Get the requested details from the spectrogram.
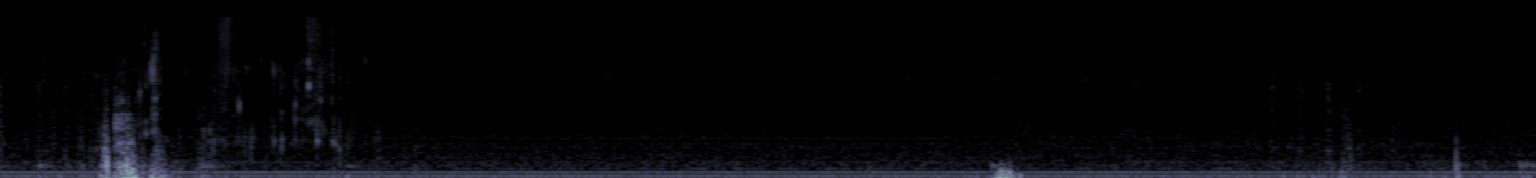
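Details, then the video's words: Epo the dog chewing up close in a quiet small room: a few crunchy bites just after the first second and around two seconds, another near seven and a half seconds, over a steady low electrical hum. "breath/Mastication sound/drink"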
